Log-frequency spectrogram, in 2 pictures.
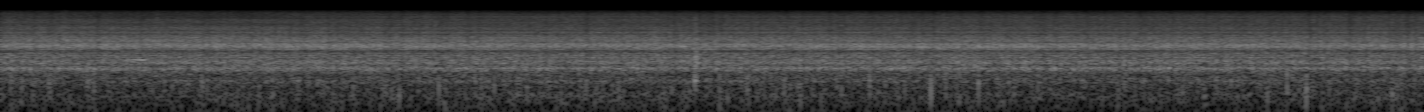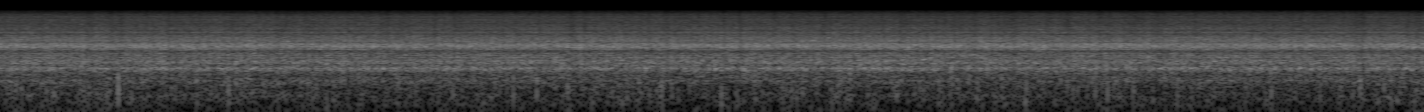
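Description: Steady running noise inside a passenger train carriage as the train rolls out over the tracks: an even hiss and rumble, with one short click about seven seconds in.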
